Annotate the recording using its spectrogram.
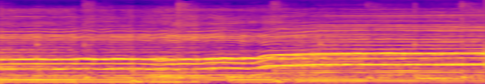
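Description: Amplified singing of a Vietnamese duet with band backing over a PA. A sustained, wavering vocal line steps up in pitch about one and a half seconds in and then holds.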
